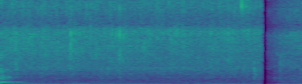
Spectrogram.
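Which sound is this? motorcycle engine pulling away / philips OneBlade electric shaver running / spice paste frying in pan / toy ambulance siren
spice paste frying in pan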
